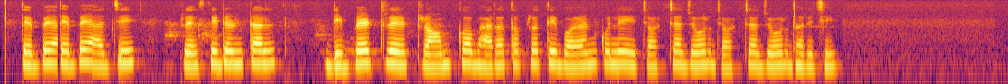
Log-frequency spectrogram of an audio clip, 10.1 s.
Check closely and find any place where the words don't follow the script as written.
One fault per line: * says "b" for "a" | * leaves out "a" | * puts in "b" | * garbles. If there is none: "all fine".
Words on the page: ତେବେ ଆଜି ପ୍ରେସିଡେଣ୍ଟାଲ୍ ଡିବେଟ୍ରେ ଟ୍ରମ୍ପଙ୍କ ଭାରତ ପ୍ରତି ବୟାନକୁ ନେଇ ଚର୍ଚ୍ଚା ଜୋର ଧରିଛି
* puts in "ତେବେ"
* puts in "ଚର୍ଚ୍ଚା ଜୋର"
